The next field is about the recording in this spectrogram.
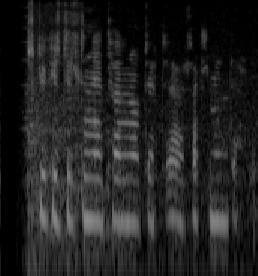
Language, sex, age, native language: Icelandic, female, 14, Icelandic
